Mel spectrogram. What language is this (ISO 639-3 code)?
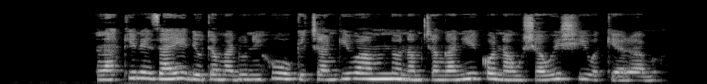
swa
